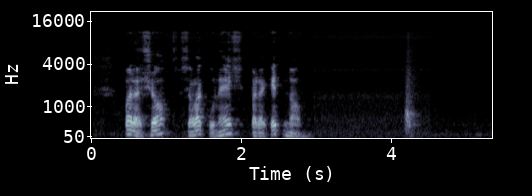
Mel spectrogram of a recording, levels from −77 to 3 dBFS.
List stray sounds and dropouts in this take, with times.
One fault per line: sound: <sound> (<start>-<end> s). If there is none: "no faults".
sound: whoosh (4.2-4.4 s)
